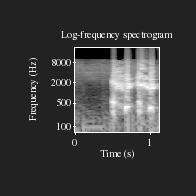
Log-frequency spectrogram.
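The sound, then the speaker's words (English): A harsh, forceful coughing fit, two loud raspy bursts in quick succession after a brief quiet moment, with no talking. “there's going to be a severe cough.”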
